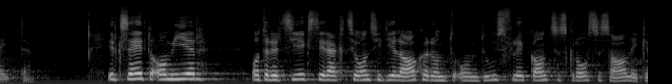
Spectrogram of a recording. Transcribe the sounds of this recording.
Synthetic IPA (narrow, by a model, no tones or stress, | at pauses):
ɪtə | ɪːɾkseːtomiəɾ | ɔdəɾɛɾt͡siɪksd̥iɾækt͡sjoːnsidiəlɑːɡəɾʊndʊ̰nduːsflyːɡ̚ɡ̥ɑnt͡səsɡ̥ɾoːsəsɑːlɪɡ̥ə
